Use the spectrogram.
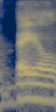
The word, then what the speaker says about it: Baal: teaching of balaam okay you know about ball okay uh the ball worship or baal worship as it's sometimes pronounced okay and then another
